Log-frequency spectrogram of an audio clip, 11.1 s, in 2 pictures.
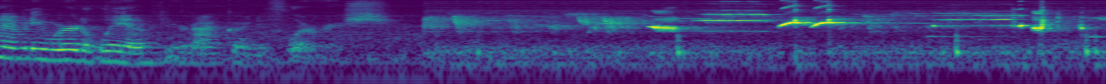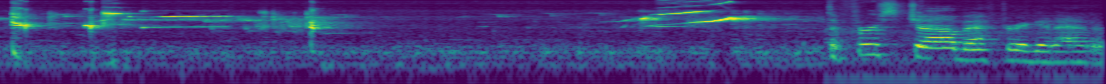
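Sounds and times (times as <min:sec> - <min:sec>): birds chirping and singing: 0:02.2 - 0:09.7.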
